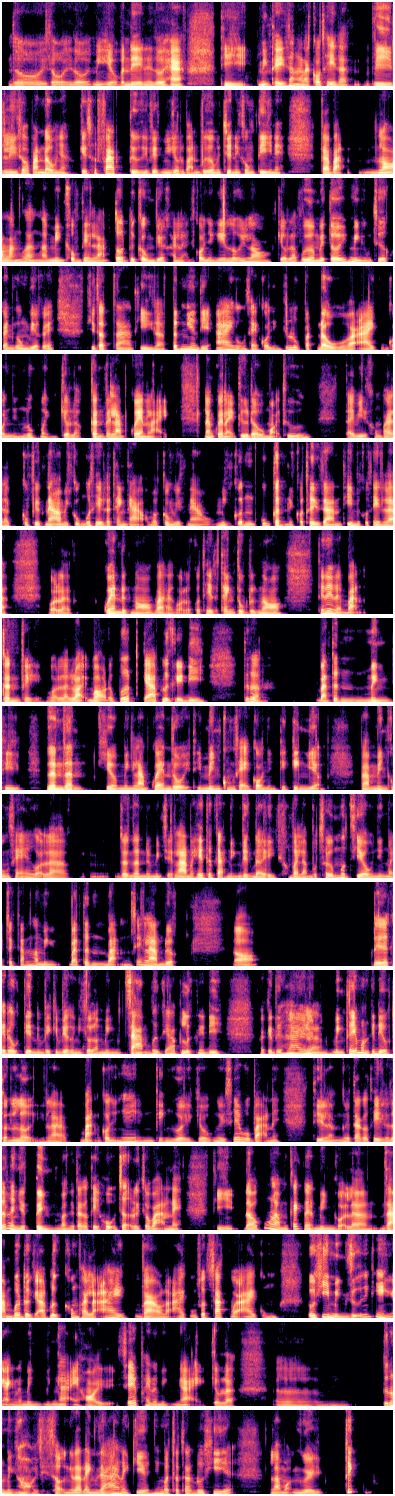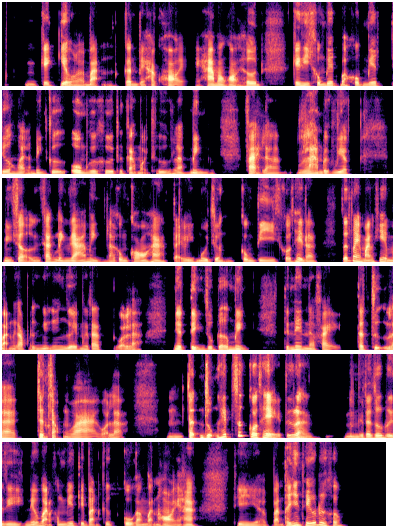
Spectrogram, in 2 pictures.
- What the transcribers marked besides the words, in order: tapping; other background noise
- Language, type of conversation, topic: Vietnamese, advice, Vì sao tôi khó ngủ và hay trằn trọc suy nghĩ khi bị căng thẳng?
